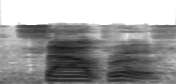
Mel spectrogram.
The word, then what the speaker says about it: soundproof: Soundproof. Soundproof. Repeat please. Soundproof. Soundproof. We stress at the first syllable.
